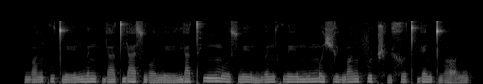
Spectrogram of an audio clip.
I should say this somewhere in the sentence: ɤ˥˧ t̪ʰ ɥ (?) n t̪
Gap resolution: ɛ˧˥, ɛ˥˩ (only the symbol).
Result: ɛ˥˩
